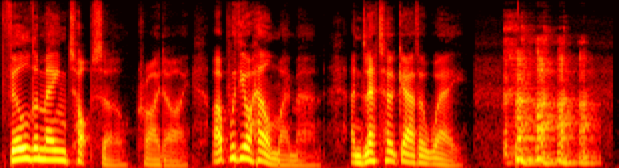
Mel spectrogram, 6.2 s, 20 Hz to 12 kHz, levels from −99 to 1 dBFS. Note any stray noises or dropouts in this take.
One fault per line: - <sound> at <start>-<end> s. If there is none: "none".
- laugh at 5.0-6.0 s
